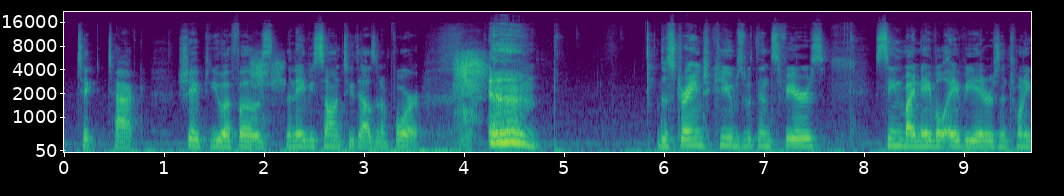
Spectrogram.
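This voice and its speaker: A woman co-hosting a casual talk show, hoarse and losing her voice, reading news stories aloud with lots of fillers and throat clearing. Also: lowish voice. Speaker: co-host.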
